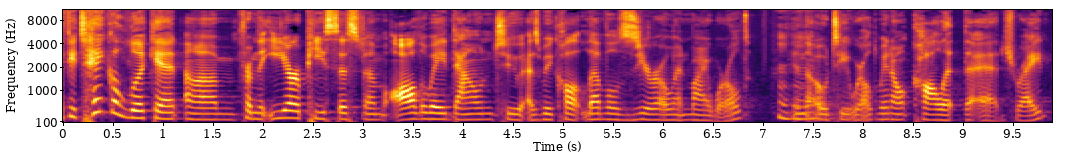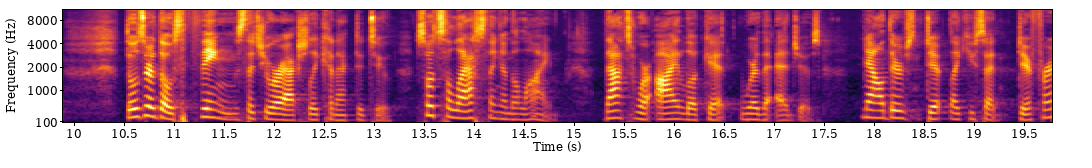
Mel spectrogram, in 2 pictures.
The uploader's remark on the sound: Intel Chip Chat Live - HPE Discover - 2017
